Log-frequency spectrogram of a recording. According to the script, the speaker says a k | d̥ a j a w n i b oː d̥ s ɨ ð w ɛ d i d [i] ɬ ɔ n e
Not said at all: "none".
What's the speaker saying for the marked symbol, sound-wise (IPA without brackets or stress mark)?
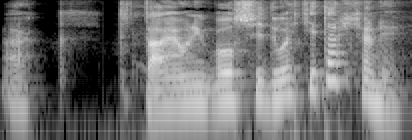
a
